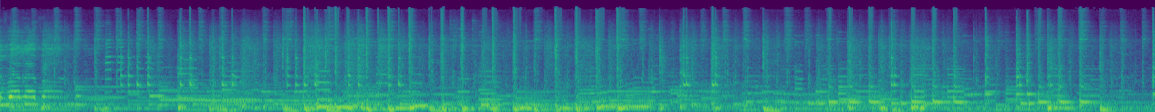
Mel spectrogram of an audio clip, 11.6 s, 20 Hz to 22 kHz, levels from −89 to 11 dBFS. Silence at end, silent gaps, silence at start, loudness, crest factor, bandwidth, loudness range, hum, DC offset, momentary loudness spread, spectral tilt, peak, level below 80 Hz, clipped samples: 0 s; none; 0 s; -17 LUFS; 16 dB; 17.5 kHz; 3 LU; none; under 0.1%; 7 LU; -5.5 dB/octave; 0 dBFS; -28 dBFS; under 0.1%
